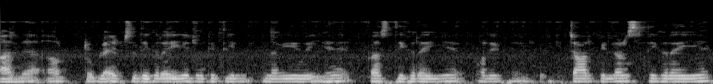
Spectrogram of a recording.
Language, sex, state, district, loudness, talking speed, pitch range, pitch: Hindi, male, Chhattisgarh, Bilaspur, -18 LUFS, 200 wpm, 135-140 Hz, 135 Hz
